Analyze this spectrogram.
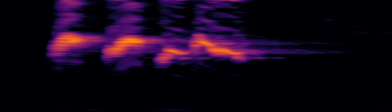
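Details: Red-whiskered bulbul wild-style song phrase, for teaching chicks and wild-caught birds: one quick rich warble of four slurred whistled notes, slightly falling at the end.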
